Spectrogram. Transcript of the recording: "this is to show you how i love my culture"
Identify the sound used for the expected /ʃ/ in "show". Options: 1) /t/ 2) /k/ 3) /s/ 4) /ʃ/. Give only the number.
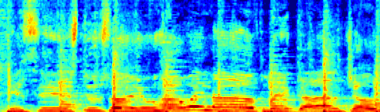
3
